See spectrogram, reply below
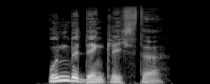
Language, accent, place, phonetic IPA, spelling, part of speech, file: German, Germany, Berlin, [ˈʊnbəˌdɛŋklɪçstə], unbedenklichste, adjective, De-unbedenklichste.ogg
- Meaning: inflection of unbedenklich: 1. strong/mixed nominative/accusative feminine singular superlative degree 2. strong nominative/accusative plural superlative degree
